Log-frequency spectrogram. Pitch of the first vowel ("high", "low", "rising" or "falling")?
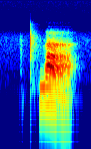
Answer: falling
